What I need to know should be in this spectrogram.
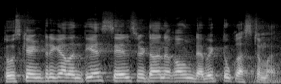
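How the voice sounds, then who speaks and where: A man's voice: on the high side, a little mellow, a little hiss or hum. A young man teaching an online accountancy lesson, explaining step by step and asking and answering his own questions. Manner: reads English definitions slowly, explains in Hindi.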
